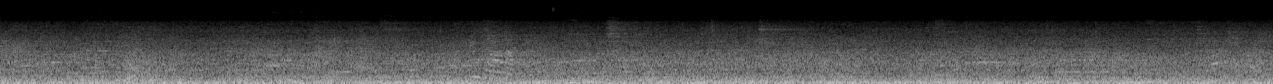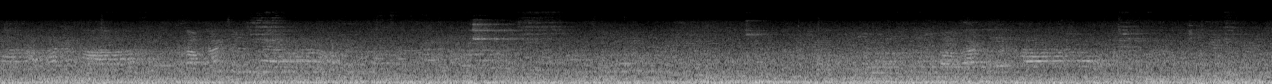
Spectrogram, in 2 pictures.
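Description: A crowd murmurs and chatters around a large echoing hall.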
